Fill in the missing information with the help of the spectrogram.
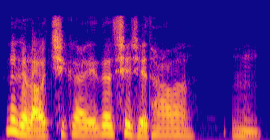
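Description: Woman spiritual teacher, casual talk with stories, playful, laughs often, lowish voice, dry close sound. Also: normal speed, no echo.

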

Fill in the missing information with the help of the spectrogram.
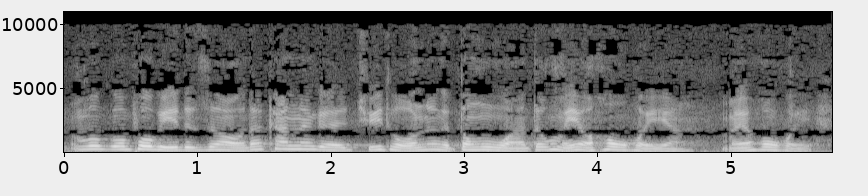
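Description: A woman's voice: medium pitch, moderate pace, dark tone. Woman telling a parable in a hall. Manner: meandering, many fillers, chuckles. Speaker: spiritual teacher telling a parable. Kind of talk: casual storytelling. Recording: long hall reverb.

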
